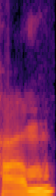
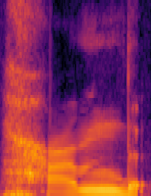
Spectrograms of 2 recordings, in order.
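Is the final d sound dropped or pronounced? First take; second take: dropped; pronounced. First: The word ends without the final d sound. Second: The word ends with a clear final d sound. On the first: The word no longer means praise. The speaker calls it wrong. "এখন যদি আমি পড়ি হাম, তাহলে প্রশংসা অর্থ আসবে না কখনোই" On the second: The word means praise. The speaker calls it right. "যখন আমি হা মিম এবং দাল পরিপূর্ণভাবে উচ্চারণ করব, তখন এই অর্থগুলো হবে প্রশংসা"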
